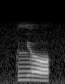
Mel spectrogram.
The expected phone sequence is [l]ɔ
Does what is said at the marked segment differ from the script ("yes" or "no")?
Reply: yes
